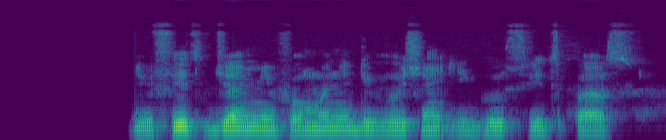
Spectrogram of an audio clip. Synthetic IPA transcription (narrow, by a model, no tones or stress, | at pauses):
jufitd͡ʒɔ̃ɪ̃nmifɔmʌnidivoʃɔ̃nʔiɡoswitpas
